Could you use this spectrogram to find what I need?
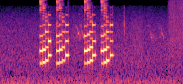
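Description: A mobile phone chimes with a short message alert.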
